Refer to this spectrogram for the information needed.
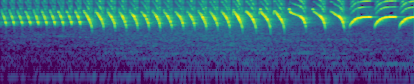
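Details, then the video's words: Belgian canary song for training: a long rapid series of descending slurred notes, about seven per second, slowing into wider sweeps and ending in rising whistled upslurs. "Belgian Canary Song That Fascinates Everyone!!"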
